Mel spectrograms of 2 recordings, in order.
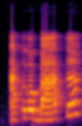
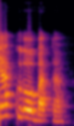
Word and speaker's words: acrobata: Então vamos lá, eu tenho, por exemplo, como dupla prosódia, acrobata e acrôbata. Todas as duas podem ser pronunciadas. É permitido. A gente nunca ouve acrôbata, né? Mas se vocês ouvirem, não está errado.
